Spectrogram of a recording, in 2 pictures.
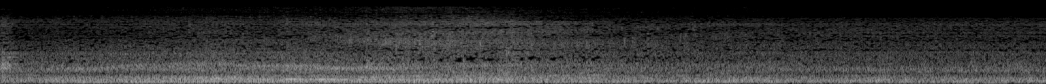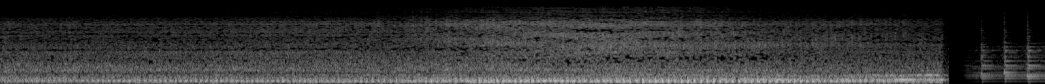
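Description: A vehicle engine running as it drives through standing floodwater on the road, tyres throwing up a splashing spray of water. The wash of water and engine swells louder a few seconds in and again near the end.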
